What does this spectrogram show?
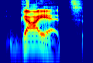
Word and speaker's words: Gyat: I don't even know how to pronounce Gayat. Oh, got.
